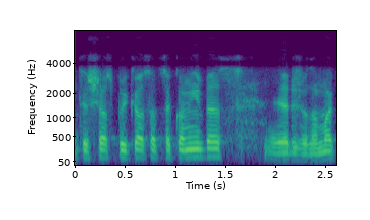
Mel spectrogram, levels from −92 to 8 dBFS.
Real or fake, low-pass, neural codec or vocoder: real; 7.2 kHz; none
